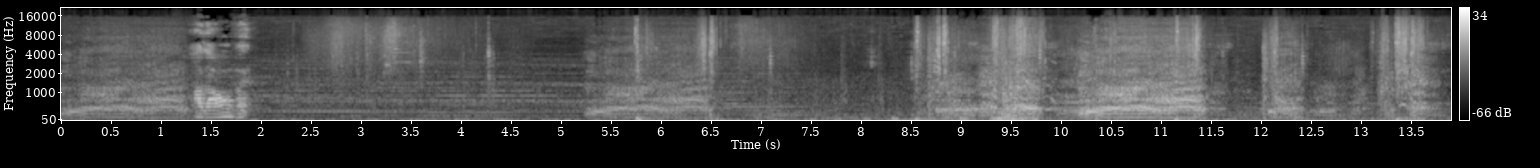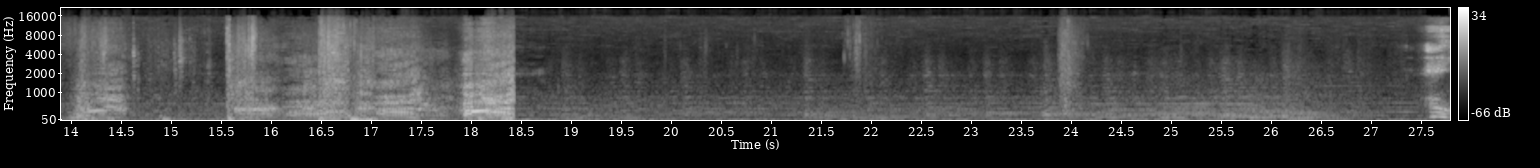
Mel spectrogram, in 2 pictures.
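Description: A bear roaring in the video game Skyrim: several loud, rough roars in bursts across the middle, mixed with someone speaking German, then quieter ambience toward the end.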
